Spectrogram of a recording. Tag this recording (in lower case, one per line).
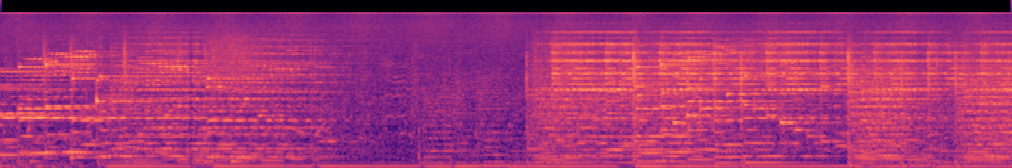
music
